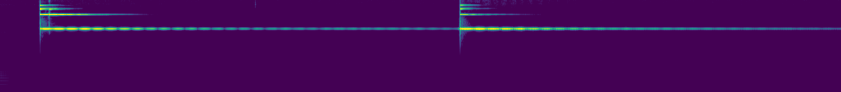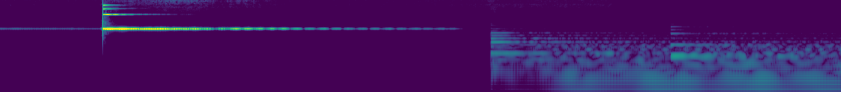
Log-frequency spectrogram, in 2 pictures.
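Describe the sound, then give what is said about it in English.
A meditation chime rings three times at slow, even intervals, each clear tone sustaining and fading gradually, followed by a swell of soft, warm instrumental music. “And when you hear the sounds of a chime, gently coming back into this space.”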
